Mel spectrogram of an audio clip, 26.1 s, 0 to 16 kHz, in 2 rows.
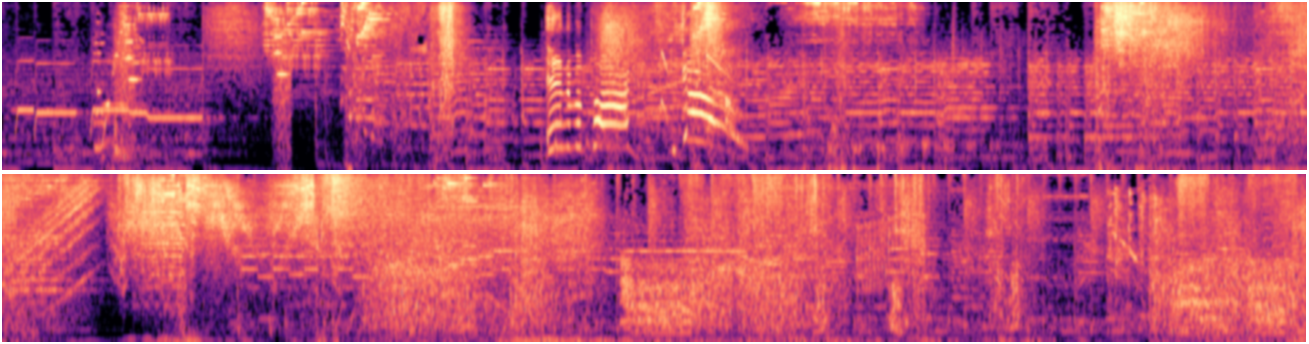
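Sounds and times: cartoon music: 0:05.4 - 0:10.5
crashing and banging effects: 0:14.4 - 0:23.4.

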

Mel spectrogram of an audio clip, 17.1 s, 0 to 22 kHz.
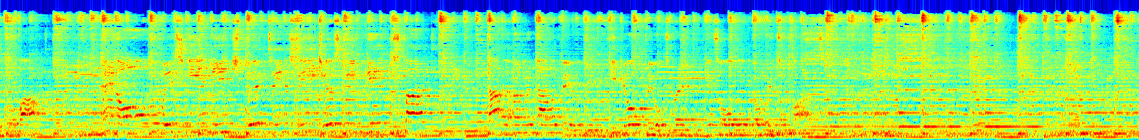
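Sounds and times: man singing into a microphone: 0:00.0 - 0:12.6
strummed acoustic guitar: 0:00.0 - 0:17.0.

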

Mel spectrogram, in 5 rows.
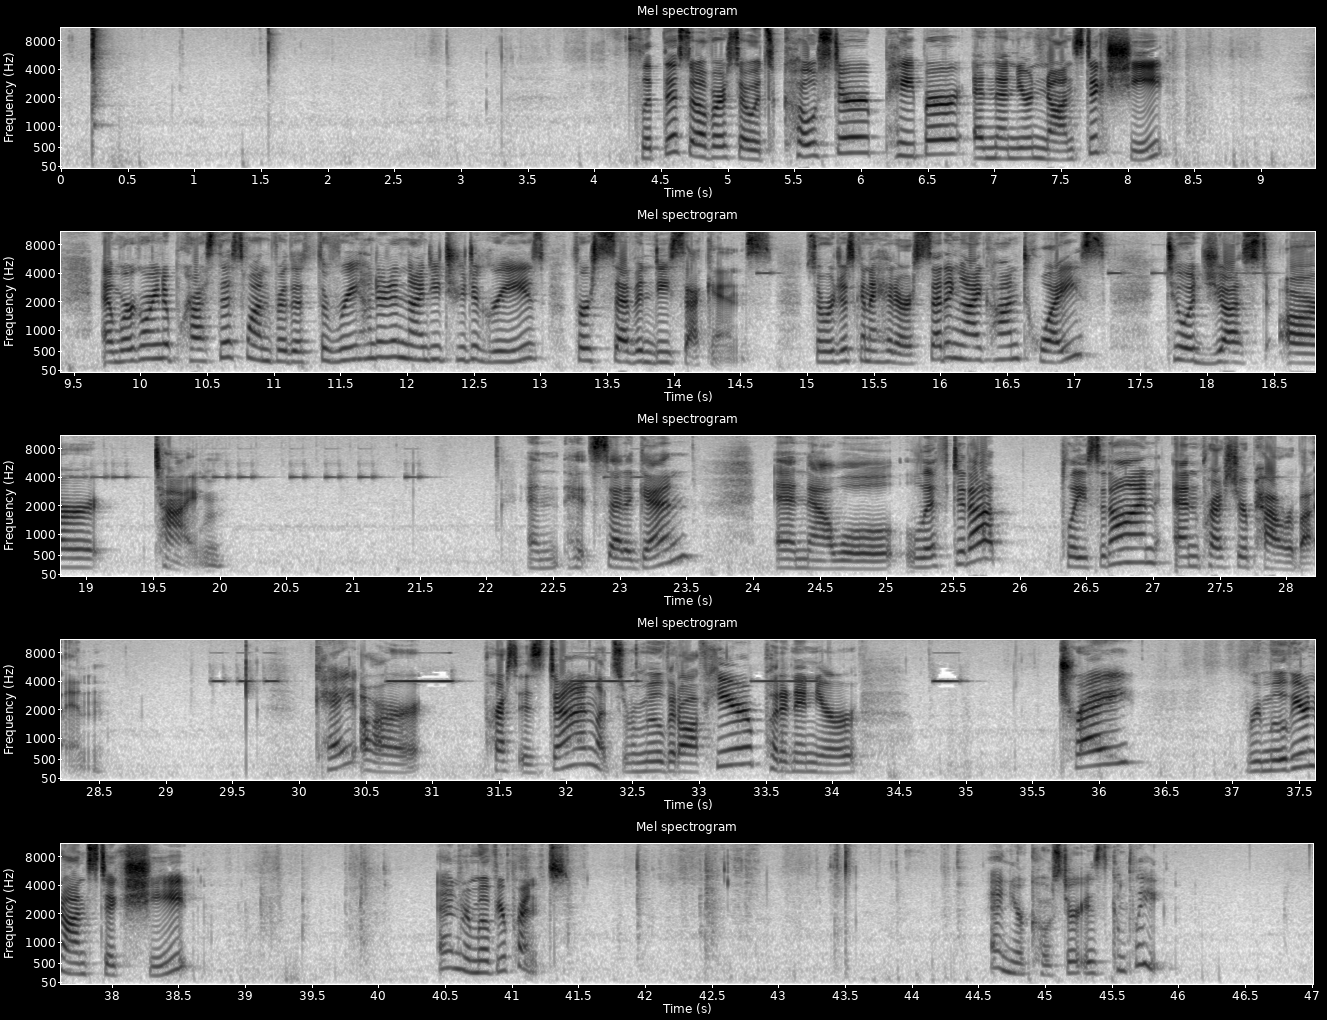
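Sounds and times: control panel beeping: 0:29.4 - 0:29.8.

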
